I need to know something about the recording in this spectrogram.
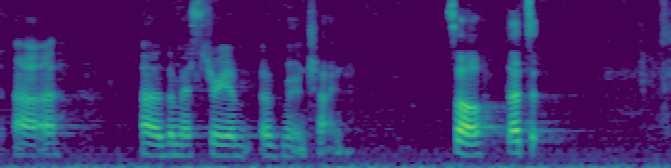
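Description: A young woman speaks calmly into a microphone in a large hall.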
